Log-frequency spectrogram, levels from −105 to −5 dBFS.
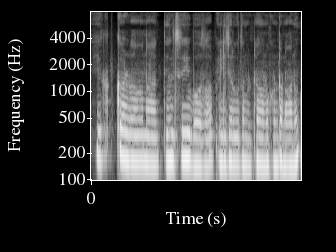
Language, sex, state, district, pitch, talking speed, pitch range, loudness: Telugu, male, Andhra Pradesh, Guntur, 160 Hz, 100 wpm, 150-165 Hz, -21 LUFS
